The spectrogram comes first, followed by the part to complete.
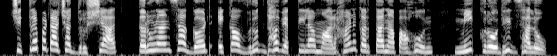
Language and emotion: Marathi, angry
